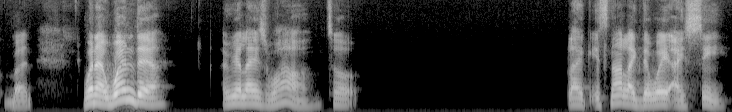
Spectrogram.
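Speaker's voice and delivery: ordinary talk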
